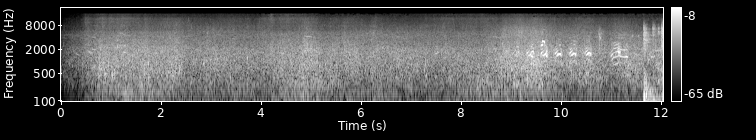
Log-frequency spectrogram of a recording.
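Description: Surf washing on a shore, a steady rush that fades in at the start. Near the end gulls call several times in quick succession, and just before the end a musical beat with a bass comes in.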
